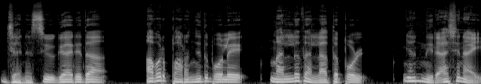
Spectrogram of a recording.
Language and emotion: Malayalam, sad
